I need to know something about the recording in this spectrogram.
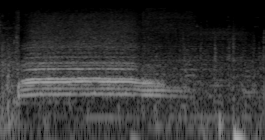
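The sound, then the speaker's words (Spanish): A train whistle sounds one sustained, steady multi-tone blast over a continuous mechanical rumble as the train departs from a station platform, then fades, leaving the rumble and a couple of low thumps. No one speaks. “Justo cuando el tren partía, el inspector Fix avanzaba por el andén, corriendo hacia ellos.”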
